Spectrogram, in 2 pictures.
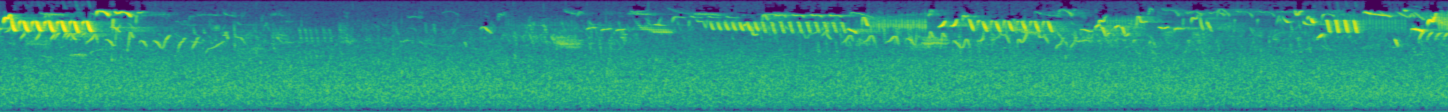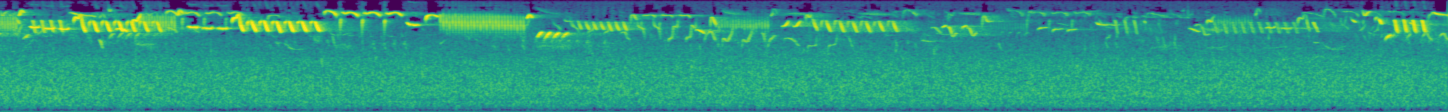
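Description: Birdsong: several small birds chirping, whistling and singing fast, even trills. It drops to a few faint calls shortly after the start, then builds back up.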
